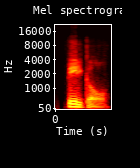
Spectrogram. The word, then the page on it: beagle: American English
